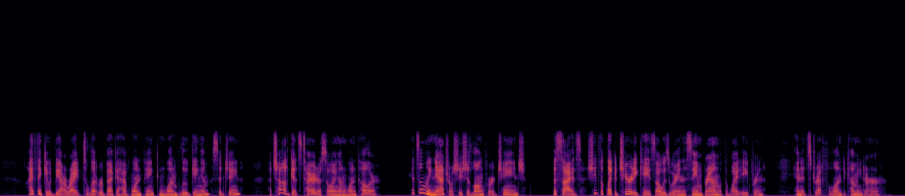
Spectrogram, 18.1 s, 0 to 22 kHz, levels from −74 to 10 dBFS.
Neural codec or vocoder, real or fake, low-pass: codec, 16 kHz in and 24 kHz out, 1 kbps, XY-Tokenizer; fake; 7.2 kHz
